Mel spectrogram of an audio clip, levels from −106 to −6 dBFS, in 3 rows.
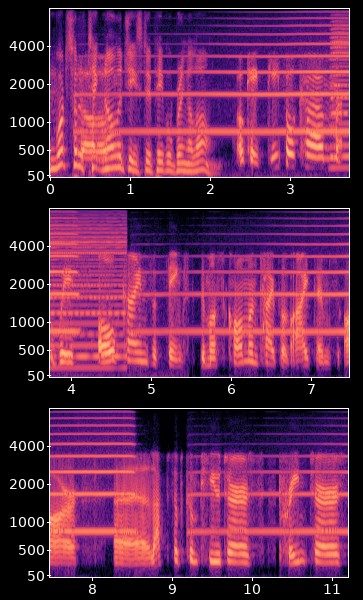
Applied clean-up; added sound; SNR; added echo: none; Accordion + Trumpet; 6 dB; none.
